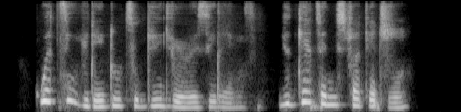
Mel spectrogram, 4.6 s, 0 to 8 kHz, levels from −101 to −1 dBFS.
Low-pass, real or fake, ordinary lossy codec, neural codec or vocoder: 7.2 kHz; fake; none; codec, 44.1 kHz, 2.6 kbps, DAC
